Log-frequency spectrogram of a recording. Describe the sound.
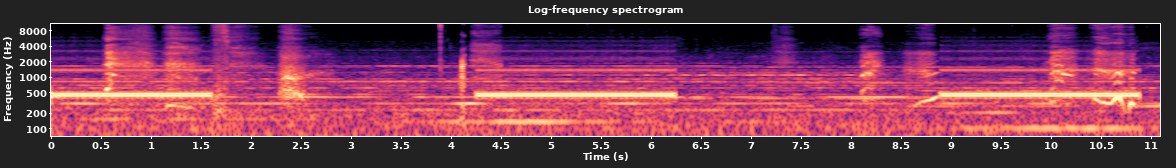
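Telephone line tone on an outgoing call: a steady mid-pitched beep comes in three long stretches separated by pauses. A lower tone and brief faint clicks sound between them.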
